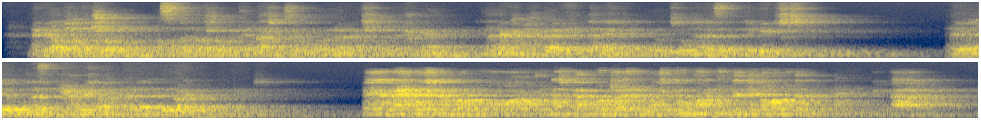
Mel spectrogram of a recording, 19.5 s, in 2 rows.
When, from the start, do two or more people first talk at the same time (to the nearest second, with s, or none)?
none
